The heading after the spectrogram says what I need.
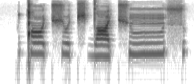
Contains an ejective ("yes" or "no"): no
